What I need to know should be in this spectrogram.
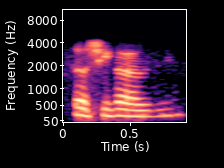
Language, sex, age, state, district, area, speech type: Punjabi, female, 45-60, Punjab, Mohali, urban, conversation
